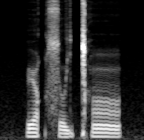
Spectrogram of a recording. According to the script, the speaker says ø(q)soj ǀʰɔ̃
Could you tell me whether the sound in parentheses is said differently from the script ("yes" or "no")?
no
